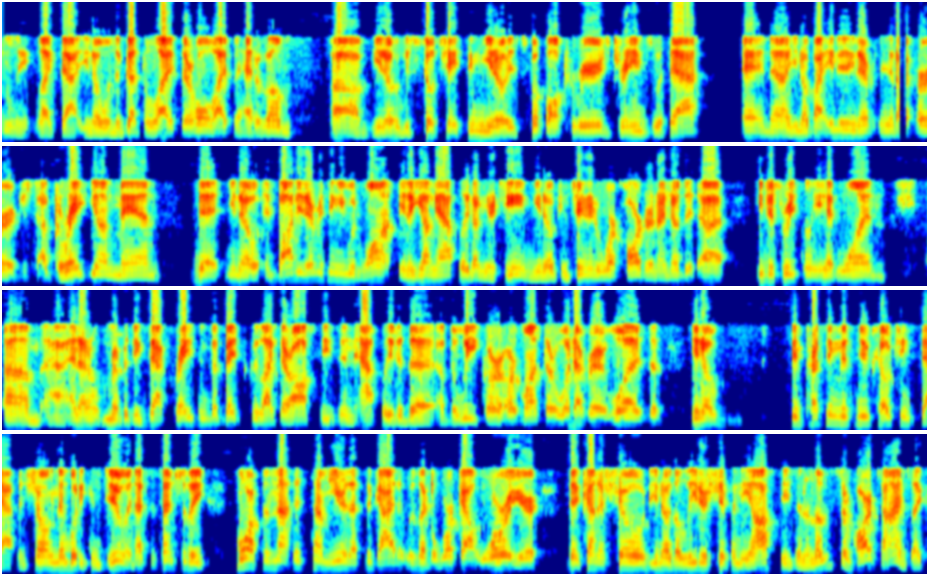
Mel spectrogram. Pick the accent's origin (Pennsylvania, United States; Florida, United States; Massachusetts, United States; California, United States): California, United States; Southern; now in Las Vegas, United States; I'm from Southern California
